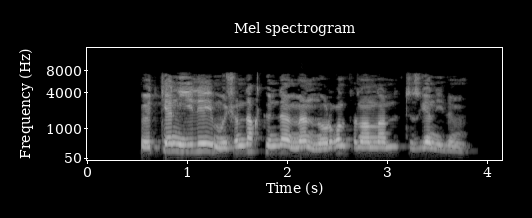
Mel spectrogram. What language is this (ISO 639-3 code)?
uig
